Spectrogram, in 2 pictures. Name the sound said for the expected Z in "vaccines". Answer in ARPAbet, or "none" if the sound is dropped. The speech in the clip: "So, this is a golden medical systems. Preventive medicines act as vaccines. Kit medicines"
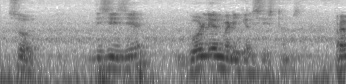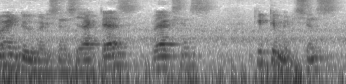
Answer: S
